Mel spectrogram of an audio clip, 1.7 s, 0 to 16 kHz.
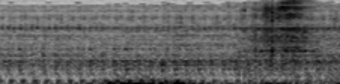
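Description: Small Yamaha XSR 125 motorcycle engine running nearby, a steady low throbbing rumble that swells slightly midway, with no voices over it.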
